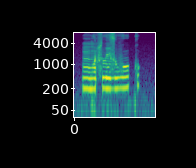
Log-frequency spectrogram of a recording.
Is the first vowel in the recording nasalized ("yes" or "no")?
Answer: yes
